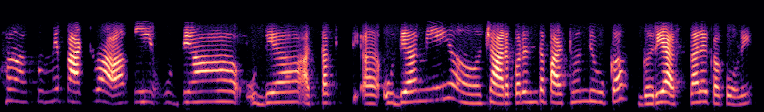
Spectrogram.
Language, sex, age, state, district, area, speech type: Marathi, female, 18-30, Maharashtra, Pune, urban, conversation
